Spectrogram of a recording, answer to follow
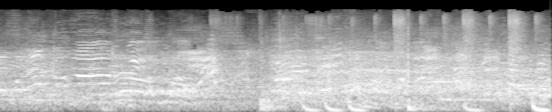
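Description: Crowd chatter and voices echoing in a gymnasium, with music and its deep bass beat coming in about halfway through.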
